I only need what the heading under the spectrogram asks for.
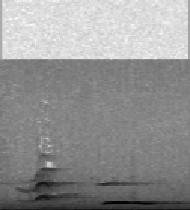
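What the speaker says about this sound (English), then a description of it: "It was the owl that shrieked." Owl hoots used as a stage sound effect in an open-air Macbeth performance: a few tonal, wavering calls, the last one a long sustained hoot, heard alone over low outdoor background noise.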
